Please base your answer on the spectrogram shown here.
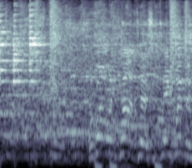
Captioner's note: bell ringing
